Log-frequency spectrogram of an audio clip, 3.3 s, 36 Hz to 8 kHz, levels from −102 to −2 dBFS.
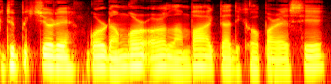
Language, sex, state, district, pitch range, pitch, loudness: Nagamese, male, Nagaland, Kohima, 95-115 Hz, 105 Hz, -18 LUFS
